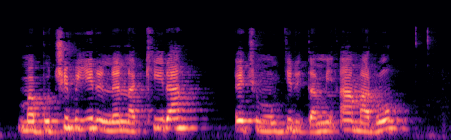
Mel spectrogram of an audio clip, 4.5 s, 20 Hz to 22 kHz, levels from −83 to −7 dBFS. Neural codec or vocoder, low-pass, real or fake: none; 10.8 kHz; real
